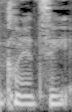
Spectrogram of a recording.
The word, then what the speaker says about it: Clancy: Susan Clancy, S U S A N C L A N C Y.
